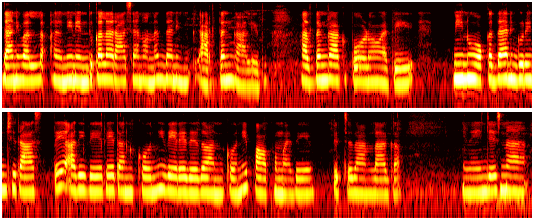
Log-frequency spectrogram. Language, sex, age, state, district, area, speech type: Telugu, female, 18-30, Andhra Pradesh, Palnadu, urban, spontaneous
